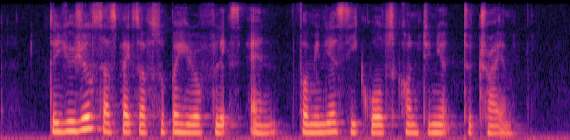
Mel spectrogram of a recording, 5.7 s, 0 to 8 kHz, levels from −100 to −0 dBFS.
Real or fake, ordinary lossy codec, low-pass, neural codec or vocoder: real; AAC, 48 kbps; 7.2 kHz; none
